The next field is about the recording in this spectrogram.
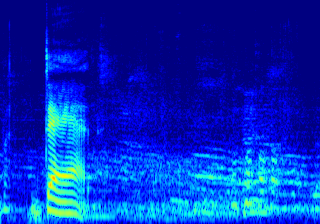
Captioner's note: audience exclaiming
